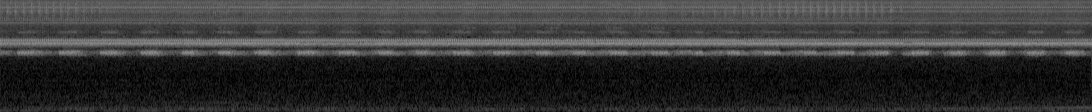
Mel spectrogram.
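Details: Summer night chorus of Snowy and Four-spotted Tree Crickets in open space at Chautauqua, Boulder, Colorado; evenly spaced bright chirps roughly two per second ride above an unbroken shrill trill, with faint high ticking from Greater Angle-wing Katydids.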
